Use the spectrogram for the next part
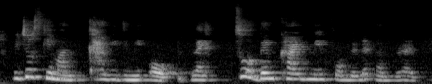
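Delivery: ordinary talk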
